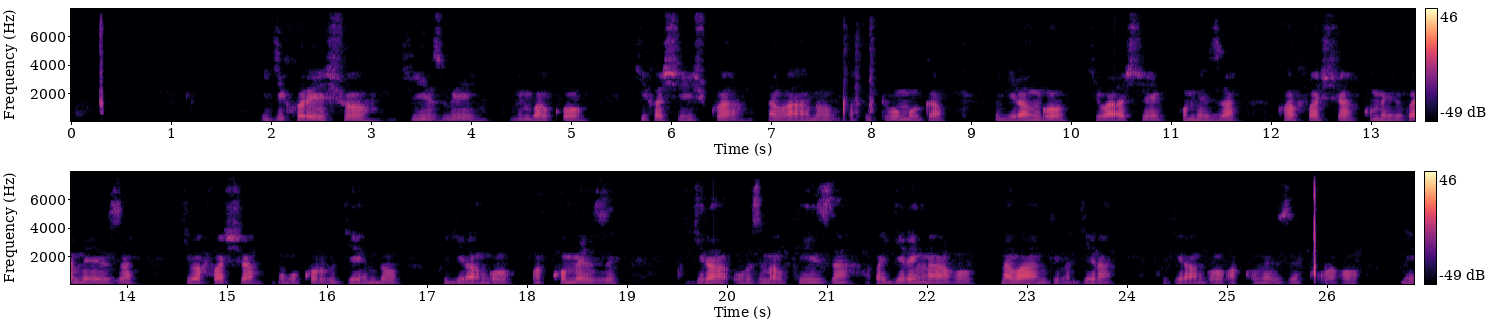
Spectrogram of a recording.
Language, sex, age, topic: Kinyarwanda, male, 25-35, health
